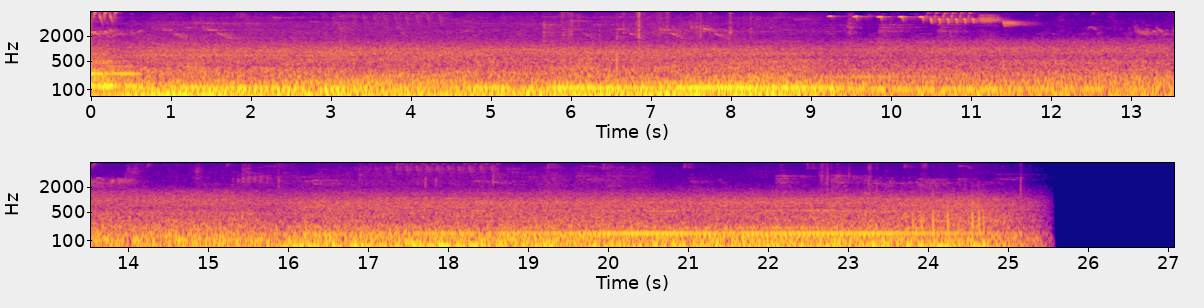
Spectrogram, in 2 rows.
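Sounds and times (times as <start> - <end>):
high bird trill: 0.0 - 1.3
low steady rumble: 0.0 - 25.3
songbirds singing: 0.0 - 25.4.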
